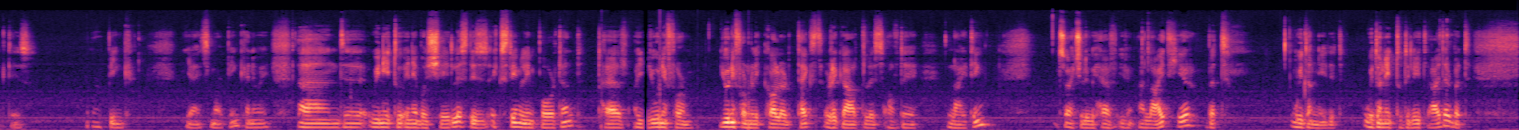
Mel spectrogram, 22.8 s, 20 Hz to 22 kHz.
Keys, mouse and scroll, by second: 13.0 click, 17.2 right click, 19.5 x, 21.6 click.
